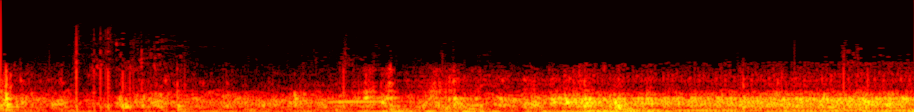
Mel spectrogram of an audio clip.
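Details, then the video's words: Whale call picked up by a hydrophone lowered into the ocean on a whale-watching trip off Maui: a thin tonal moan that rises and holds, with later steady tones, set against dense boat rumble and water noise. "listening for whales"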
